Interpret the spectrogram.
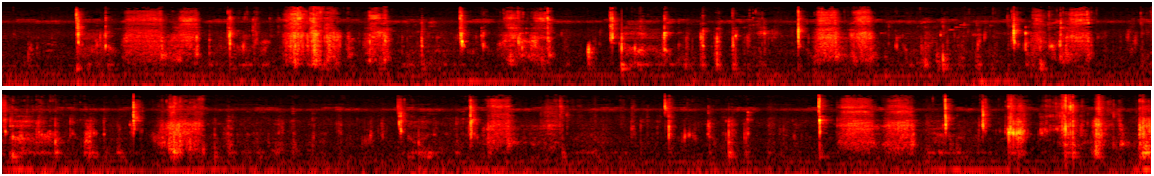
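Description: A person chewing a mouthful of rice and pork curry, with wet mouth sounds and sharp clicks in irregular bursts.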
